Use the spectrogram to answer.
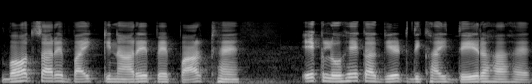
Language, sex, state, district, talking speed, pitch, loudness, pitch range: Hindi, male, Jharkhand, Ranchi, 170 wpm, 130 Hz, -17 LUFS, 120-140 Hz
